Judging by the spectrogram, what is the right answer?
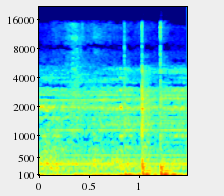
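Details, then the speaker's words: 2013 Tone King Falcon guitar amp on the lead, higher-gain setting, attenuator off: steady mains hum swelling into buzz when the input jack, knobs or cables are touched. The ground hum is blamed on ungrounded control pot casings. "is the sensitive one, touching the knobs. I'm using the lead setting now, is the one has more gain. Cables are really sensitive."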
